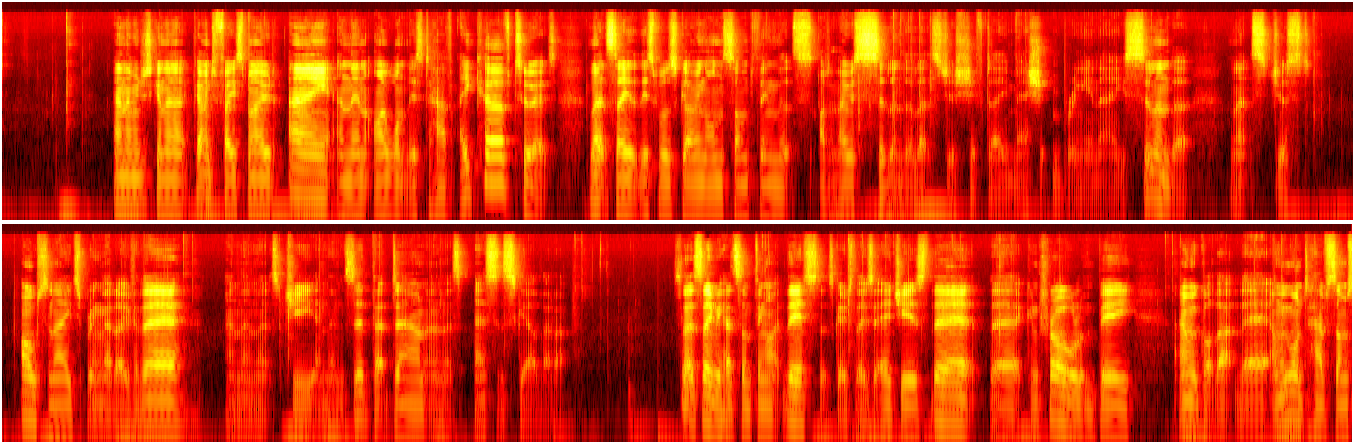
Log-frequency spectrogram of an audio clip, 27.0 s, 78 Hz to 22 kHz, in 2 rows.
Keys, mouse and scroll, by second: 0.5 Escape, 1.9 Tab, 2.6 a, 3.0 shift+middle click, 3.3 middle click, 7.5 click, 8.2 Tab, 8.7 shift+middle click, 9.0 click, 9.2 shift+a, 10.1 click, 12.9 shift+click, 13.1 click, 13.9 alt+a, 14.7 shift+z, 15.3 click, 16.3 g, 16.7 z, 17.2 click, 17.8-21.5 typing, 18.3 click, 19.0 click, 20.4 click, 21.0 click, 22.0 click, 22.1 Tab, 22.4 click, 23.0 shift+click, 24.0 ctrl+b, 25.1 click, 25.3 Tab, 26.3 shift+z, 26.5 click, 26.9 middle click.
